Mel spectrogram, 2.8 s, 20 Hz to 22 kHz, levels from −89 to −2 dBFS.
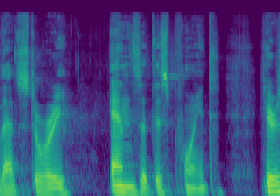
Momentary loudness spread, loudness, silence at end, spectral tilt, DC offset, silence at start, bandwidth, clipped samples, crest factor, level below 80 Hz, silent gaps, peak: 12 LU; -23 LUFS; 0 s; -5.5 dB/octave; under 0.1%; 0 s; 16 kHz; under 0.1%; 20 dB; -66 dBFS; none; -2 dBFS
